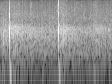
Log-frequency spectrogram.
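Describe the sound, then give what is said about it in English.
An audience applauds a Bible teacher at a camp: two sharp, distinct hand claps about half a second apart stand out over a soft, steady hiss of scattered clapping, like the start or tail of a short round of applause. No one speaks. “Give him a round of applause too as well.”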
